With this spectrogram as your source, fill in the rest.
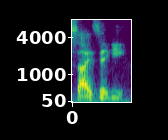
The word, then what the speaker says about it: syzygy: else used it and it's pronounced psi ziggy ziggy yeah and it's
